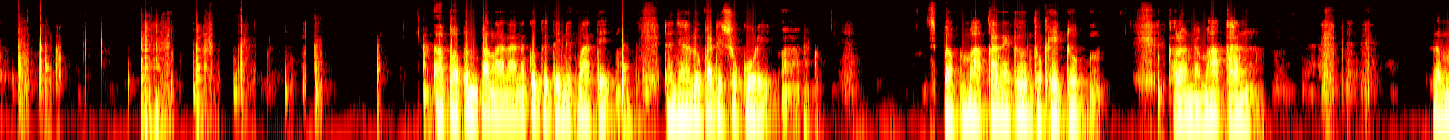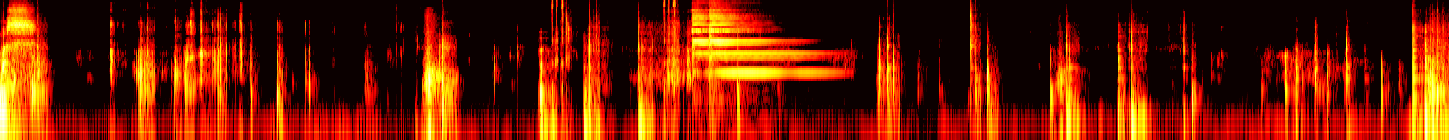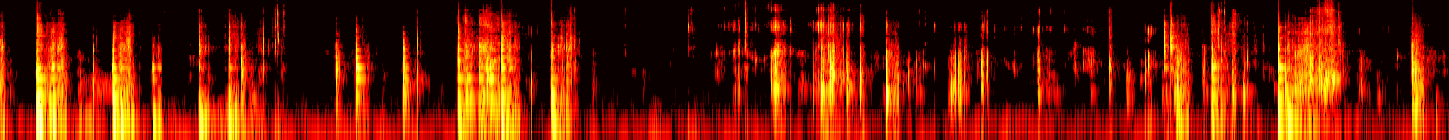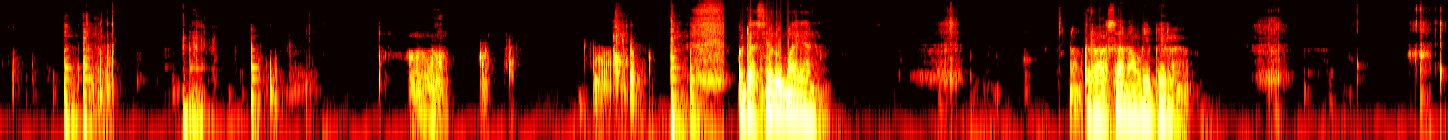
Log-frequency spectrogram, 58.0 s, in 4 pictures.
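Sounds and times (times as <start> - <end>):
food crunching: 15.5 - 21.4, 25.5 - 50.1, 56.4 - 57.9
wet chewing and lip smacking: 34.3 - 45.3, 56.5 - 57.9.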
